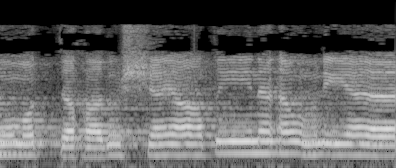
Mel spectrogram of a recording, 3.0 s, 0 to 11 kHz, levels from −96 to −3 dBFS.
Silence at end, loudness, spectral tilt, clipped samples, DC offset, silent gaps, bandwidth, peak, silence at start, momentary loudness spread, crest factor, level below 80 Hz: 0 s; -22 LUFS; -5 dB/octave; under 0.1%; under 0.1%; none; 7.4 kHz; -8 dBFS; 0 s; 3 LU; 14 dB; -60 dBFS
